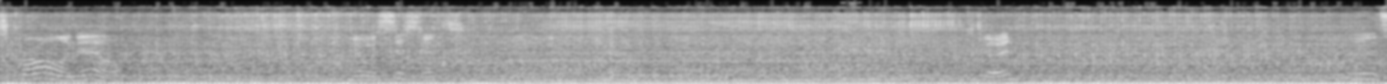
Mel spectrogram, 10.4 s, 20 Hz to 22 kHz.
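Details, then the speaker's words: 1975 Case 580B loader backhoe after transmission fluid top-up (was quite a bit low): steady diesel rumble crawling in reverse, quiet, no whine or gear noise; transmission healthy. "see what this thing sounds like now left the key on that sounds awfully uh quiet all right put her in Reverse here we go she's"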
